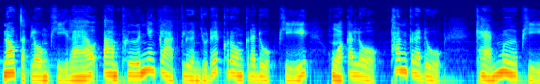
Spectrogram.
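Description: A woman reading a ghost story aloud in the first person, with measured, vivid descriptive narration. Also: lowish voice.

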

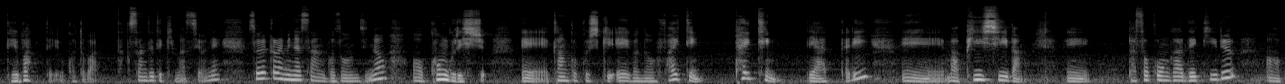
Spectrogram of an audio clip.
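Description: A middle-aged woman talks alone into her podcast mic, slow to explain and easy in her pauses. Her voice sits low and mellow. A faint hiss of noise runs under her voice. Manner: calm, explanatory, with frequent fillers. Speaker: podcast host. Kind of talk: solo talk show. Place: home near Seoul.

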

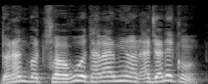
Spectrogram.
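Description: Man doing a panicky king yelling, pitched way up, husky, audiobook. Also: animated. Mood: panicked. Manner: shouting in alarm. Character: panicked fleeing native king, a grown man.

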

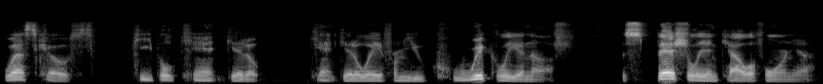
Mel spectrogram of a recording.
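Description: A man's voice: sits low, a little slow, no room sound. A man, ranting bluntly and profanely as a podcast host. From Illinois, US Midwest. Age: 50s. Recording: dull, dry lo-fi recording.

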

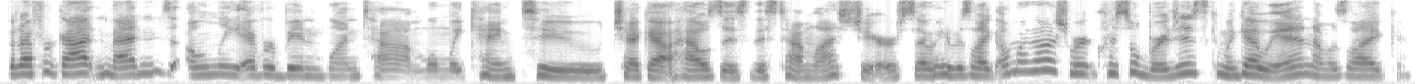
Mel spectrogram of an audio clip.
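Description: A woman's voice: fairly high pitch, moderate pace, hardly any pauses, no room sound, studio quality. A middle-aged woman with a Southern American hillbilly accent, chatting casually and self-deprecatingly as a podcast host. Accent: Southern US hillbilly, Appalachian-like. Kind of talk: casual chat.

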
